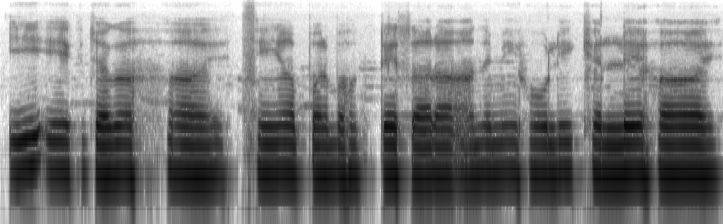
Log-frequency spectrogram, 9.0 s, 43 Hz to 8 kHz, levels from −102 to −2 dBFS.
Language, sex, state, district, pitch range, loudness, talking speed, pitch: Maithili, male, Bihar, Samastipur, 135-140 Hz, -16 LUFS, 85 wpm, 135 Hz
